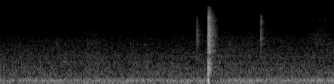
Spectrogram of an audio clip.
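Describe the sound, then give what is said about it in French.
A pump-action salt gun fires a jet of salt: one sharp, brief crack that stands out against steady background noise. “Ça tire fort. Je sais pas si on a entendu quelque chose, mais bref, ça tire un jet de sel”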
